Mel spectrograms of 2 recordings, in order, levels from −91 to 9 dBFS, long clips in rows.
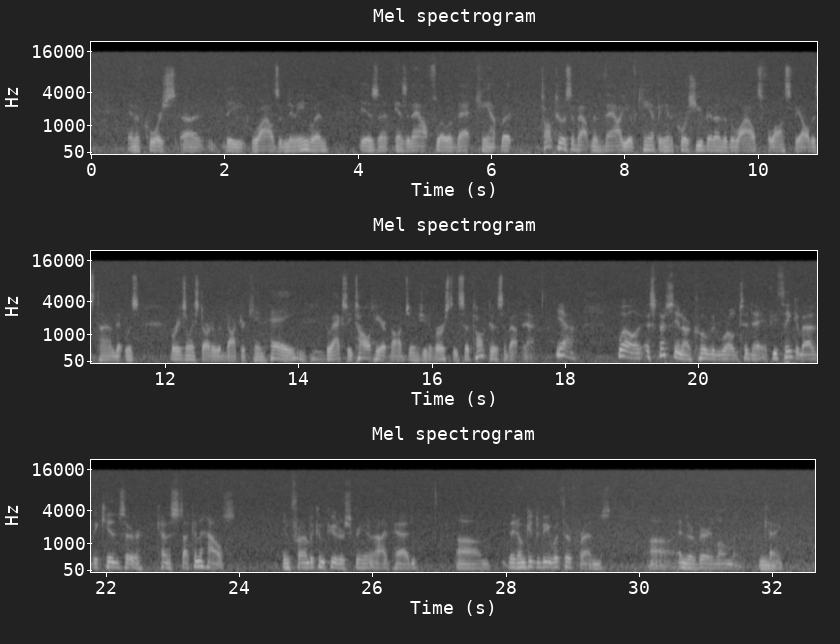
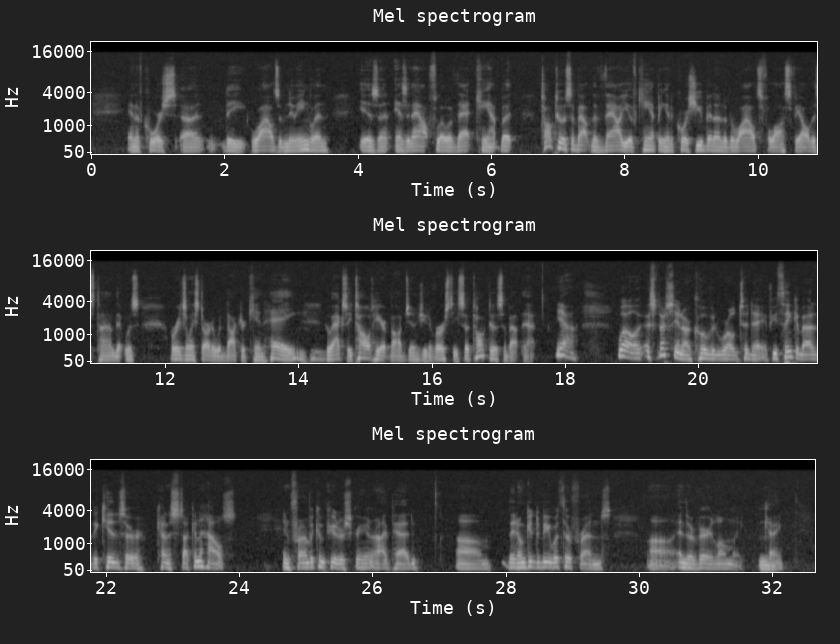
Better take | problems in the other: second | hiss; loud; throughout; 9 dB below the speech; faint in the second

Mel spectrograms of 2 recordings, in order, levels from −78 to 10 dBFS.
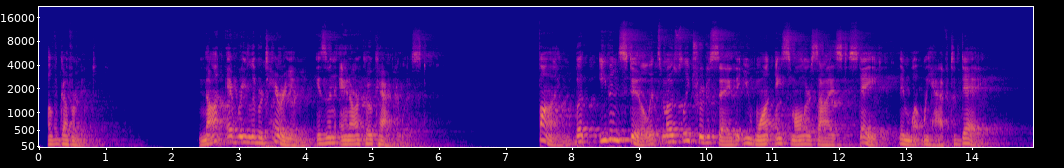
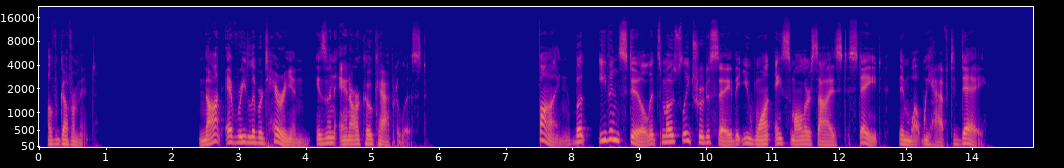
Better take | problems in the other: second | room echo; slight; dies away in 1.2 s // off-mic speech; somewhat distant

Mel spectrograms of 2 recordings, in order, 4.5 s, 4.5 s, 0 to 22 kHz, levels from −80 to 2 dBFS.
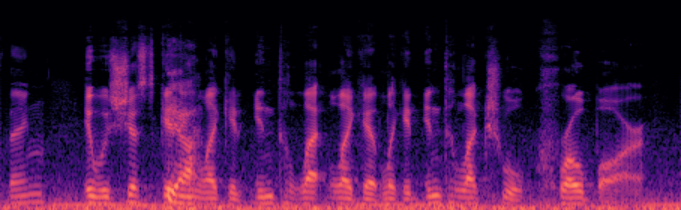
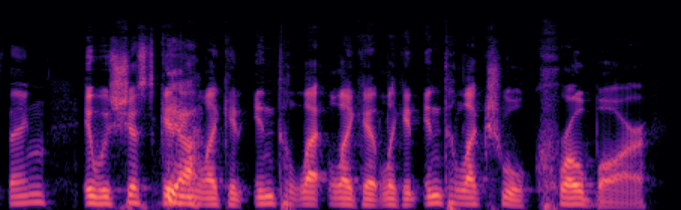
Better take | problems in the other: second | low rumble; faint; throughout; 20 dB below the speech

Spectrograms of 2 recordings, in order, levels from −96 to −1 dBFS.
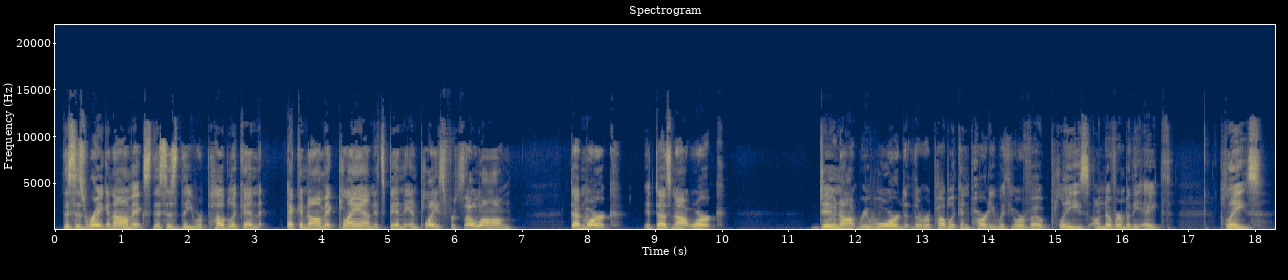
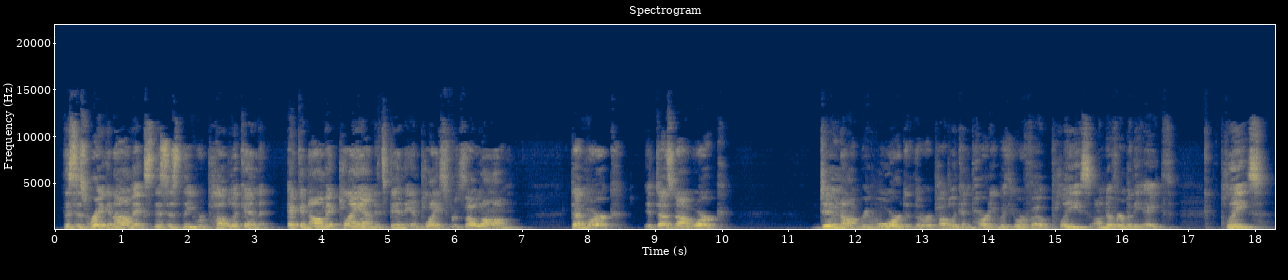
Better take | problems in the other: first | room echo; slight; dies away in 0.4 s // off-mic speech; far

